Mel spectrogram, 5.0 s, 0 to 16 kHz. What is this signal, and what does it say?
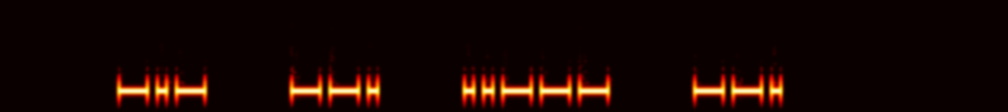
Morse code, heard as a keyed tone, about 25 wpm, spaced as for 14 wpm, 700 Hz. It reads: KG2G
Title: USA Call Signs - 4 Characters - 3x Character Spacing - 25wpm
